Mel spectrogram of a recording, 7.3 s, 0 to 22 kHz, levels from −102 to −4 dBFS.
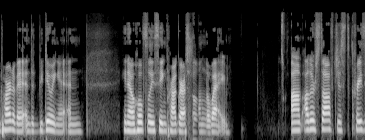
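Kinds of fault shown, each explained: Repeated packet loss (robotic sound): from 3.63 to 4.25 s, just after "you know hopefully seeing", five gaps in the stream are patched by extending the preceding sound. About 230 ms is filled in, 160 ms is lost outright, and the longest gap is 80 ms, leaving the speech choppy and mechanical.
Short stall from a late packet: at 4.74 to 4.81 s, one packet arrives about 40 ms behind schedule, draining the jitter buffer. The receiver holds the last sound for 40 ms until the packet arrives, then resumes in place, so nothing is lost but the speech briefly drags.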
